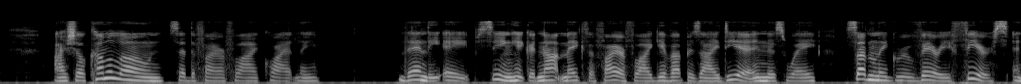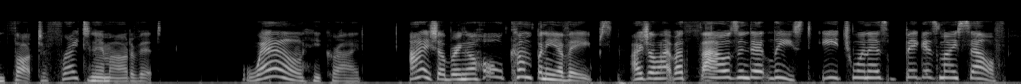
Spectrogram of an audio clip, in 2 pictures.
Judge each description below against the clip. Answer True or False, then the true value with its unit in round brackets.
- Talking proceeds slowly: False (180 wpm)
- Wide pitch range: True (9.0 semitones)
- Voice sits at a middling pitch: True (180 Hz)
